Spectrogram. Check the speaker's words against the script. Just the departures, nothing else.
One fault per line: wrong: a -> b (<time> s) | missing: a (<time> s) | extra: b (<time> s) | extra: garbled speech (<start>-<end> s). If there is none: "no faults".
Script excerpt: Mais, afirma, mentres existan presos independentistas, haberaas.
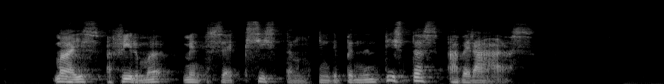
missing: presos (3.0 s)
